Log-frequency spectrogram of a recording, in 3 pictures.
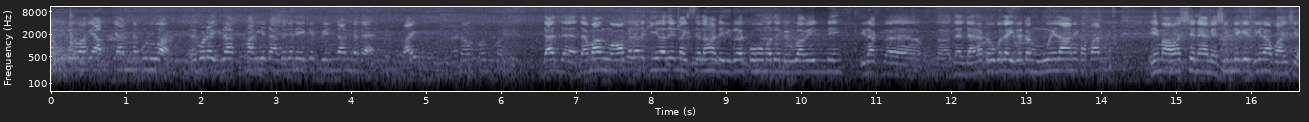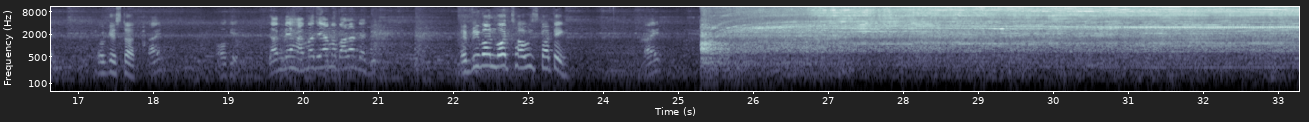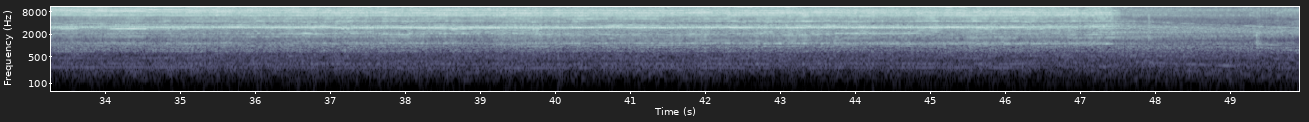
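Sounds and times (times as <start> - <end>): circular saw cutting wood: 25.3 - 49.9.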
